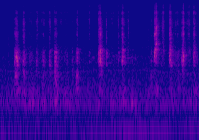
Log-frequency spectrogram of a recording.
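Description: A wooden stylus scratches leaf shapes into a flat scratch art paper sheet with a black coating, moving in rapid strokes. Quiet, dry, raspy scratches come in a quick, uneven series, with brief bright bursts and almost no low end.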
